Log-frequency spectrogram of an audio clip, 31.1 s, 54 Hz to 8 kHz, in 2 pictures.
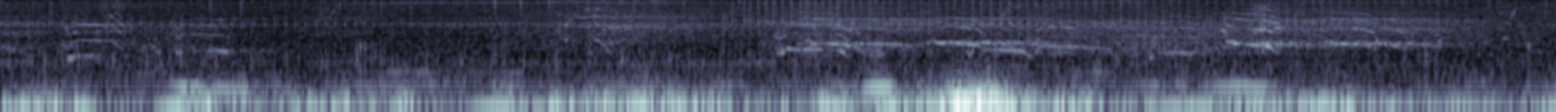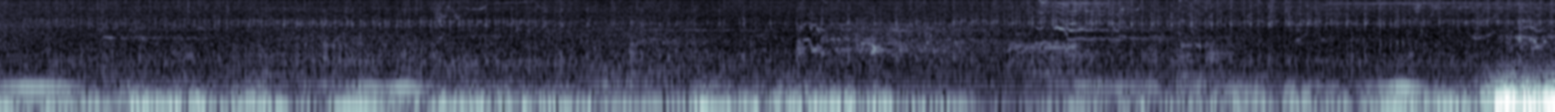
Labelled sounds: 0.6	1.3	killer whale, southern Alaska resident, 0.39 to 8.0 kHz
1.8	2.6	killer whale, southern Alaska resident, 0.55 to 5.2 kHz
5.5	6.4	killer whale, southern Alaska resident, 0.66 to 8.0 kHz
7.7	11.1	killer whale, southern Alaska resident, 0.27 to 4.8 kHz
11.4	12.9	killer whale, southern Alaska resident, 0.46 to 8.0 kHz
13.2	13.8	killer whale, southern Alaska resident, 0.73 to 4.6 kHz
23.5	24.0	killer whale, southern Alaska resident, 0.57 to 2.9 kHz
25.8	26.8	killer whale, southern Alaska resident, 0.27 to 8.0 kHz
30.6	31.0	killer whale, southern Alaska resident, 0.66 to 6.5 kHz

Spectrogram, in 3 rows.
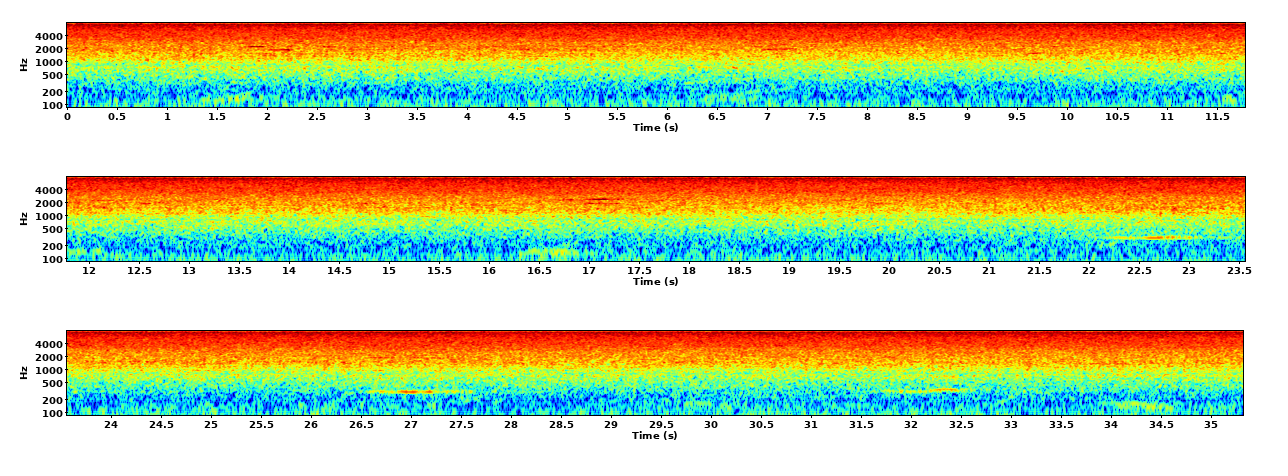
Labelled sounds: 2.0	2.3	humpback whale, 1.8 to 1.9 kHz
6.9	7.3	humpback whale, 1.9 to 2.0 kHz
16.9	17.2	humpback whale, 2.3 to 2.6 kHz

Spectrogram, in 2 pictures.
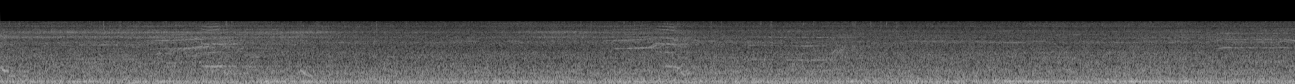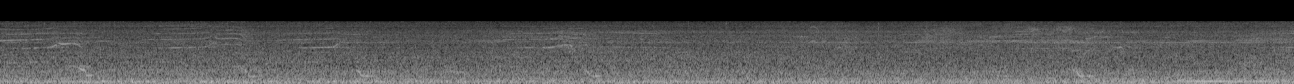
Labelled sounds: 1.4	2.5	killer whale, southern resident, 0.84 to 7.6 kHz
6.0	7.0	killer whale, southern resident, 0.58 to 6.8 kHz
7.9	8.5	killer whale, southern resident, 1.2 to 2.4 kHz
12.5	13.9	killer whale, southern resident, 0.47 to 5.6 kHz
15.8	16.5	killer whale, southern resident, 2.1 to 3.4 kHz
17.9	18.9	killer whale, southern resident, 1.7 to 5.5 kHz

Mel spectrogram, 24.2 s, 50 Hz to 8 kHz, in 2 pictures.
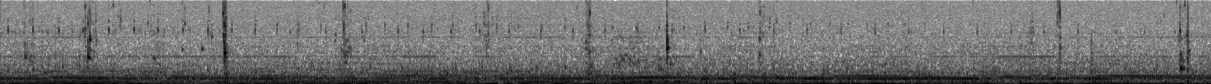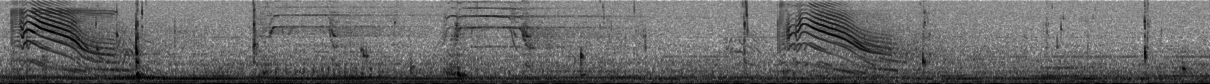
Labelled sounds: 12.2	13.3	killer whale, southern Alaska resident, 0.78 to 8.0 kHz
14.7	15.5	killer whale, southern Alaska resident, 1.9 to 8.0 kHz
16.6	17.4	killer whale, southern Alaska resident, 1.1 to 8.0 kHz
19.9	21.2	killer whale, southern Alaska resident, 0.60 to 8.0 kHz

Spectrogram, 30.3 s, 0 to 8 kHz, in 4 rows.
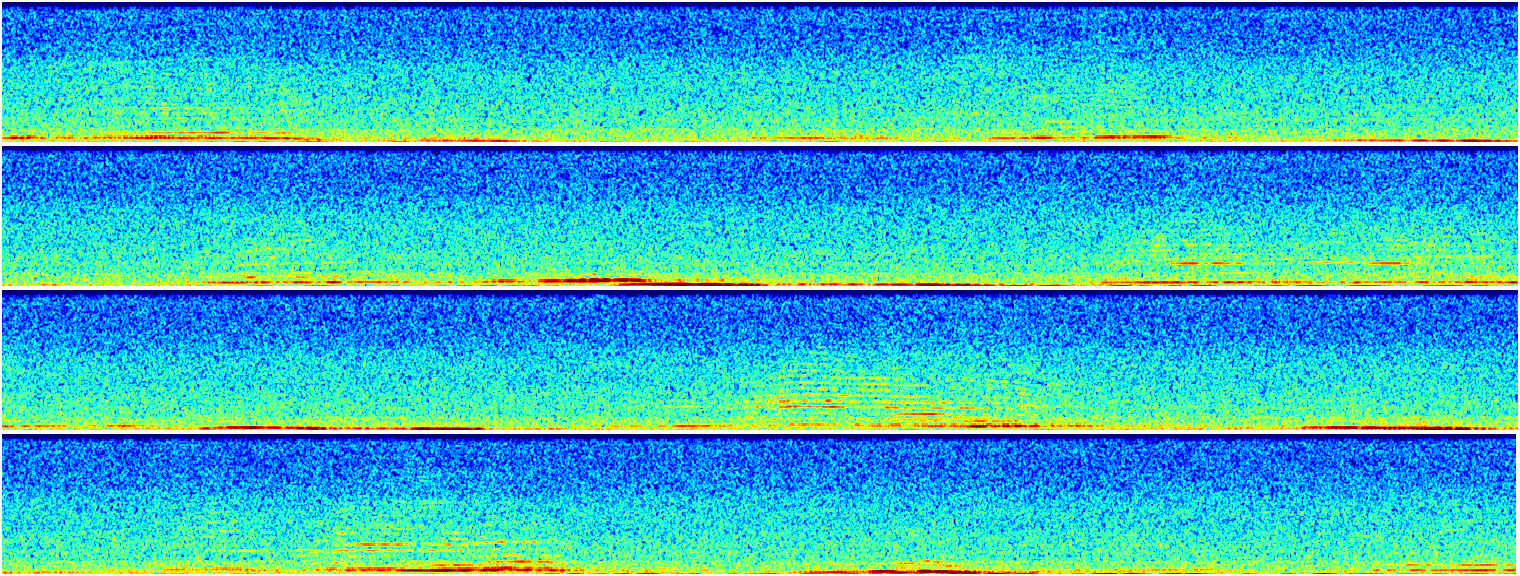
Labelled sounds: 13.4	14.4	humpback whale, 1.2 to 1.4 kHz
18.9	20.1	humpback whale, 0.90 to 3.1 kHz
24.5	25.5	humpback whale, 1.6 to 2.0 kHz

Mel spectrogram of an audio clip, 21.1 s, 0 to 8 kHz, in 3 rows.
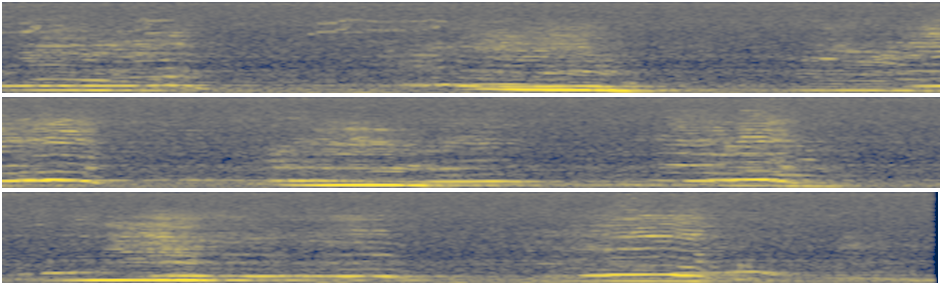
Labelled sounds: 0.0	0.7	humpback whale, 1.7 to 3.6 kHz
2.8	3.1	humpback whale, 2.9 to 3.1 kHz
6.0	7.7	humpback whale, 0.80 to 3.2 kHz
9.5	10.8	humpback whale, 0.90 to 2.0 kHz
12.0	12.9	humpback whale, 0.80 to 3.4 kHz
14.9	15.4	humpback whale, 2.7 to 3.4 kHz
16.7	17.0	humpback whale, 2.0 to 3.2 kHz
18.5	19.2	humpback whale, 1.1 to 3.6 kHz
19.7	20.2	humpback whale, 1.7 to 3.3 kHz

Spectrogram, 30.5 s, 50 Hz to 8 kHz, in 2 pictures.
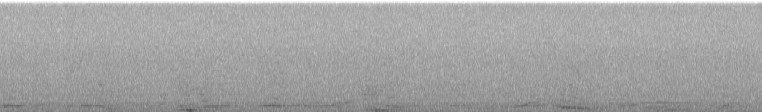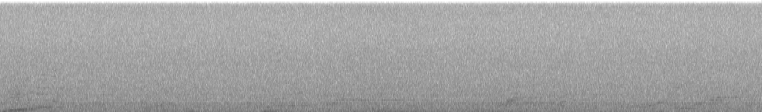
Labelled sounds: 22.0	22.2	humpback whale, 0.86 to 1.0 kHz

